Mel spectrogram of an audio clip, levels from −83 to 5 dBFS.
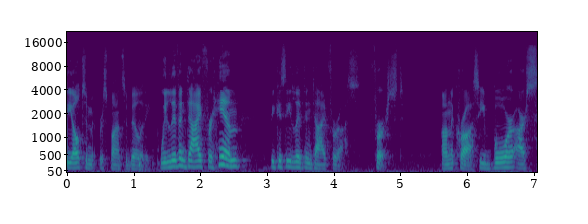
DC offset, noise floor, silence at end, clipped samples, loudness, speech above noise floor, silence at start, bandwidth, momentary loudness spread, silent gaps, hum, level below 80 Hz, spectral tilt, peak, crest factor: under 0.1%; -73 dBFS; 0 s; under 0.1%; -42 LUFS; 31 dB; 0 s; 15.5 kHz; 16 LU; none; none; -74 dBFS; -5 dB/octave; -22 dBFS; 22 dB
